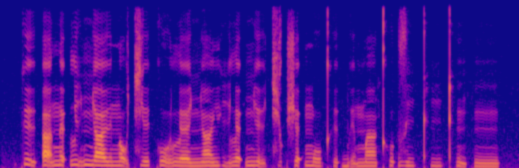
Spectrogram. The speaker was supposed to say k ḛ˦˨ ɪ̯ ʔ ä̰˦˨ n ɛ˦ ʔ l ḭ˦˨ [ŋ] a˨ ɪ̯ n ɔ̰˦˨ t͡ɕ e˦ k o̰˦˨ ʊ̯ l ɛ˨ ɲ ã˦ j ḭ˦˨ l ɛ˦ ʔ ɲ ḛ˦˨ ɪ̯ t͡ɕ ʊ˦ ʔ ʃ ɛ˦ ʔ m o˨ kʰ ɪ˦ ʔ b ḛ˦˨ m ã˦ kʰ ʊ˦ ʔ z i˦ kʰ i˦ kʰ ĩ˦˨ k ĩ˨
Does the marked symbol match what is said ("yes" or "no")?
no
